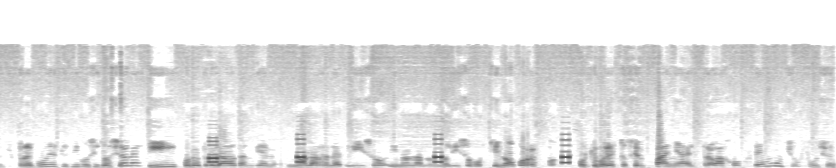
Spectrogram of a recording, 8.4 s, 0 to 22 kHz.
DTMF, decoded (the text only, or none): 8 9 9 6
